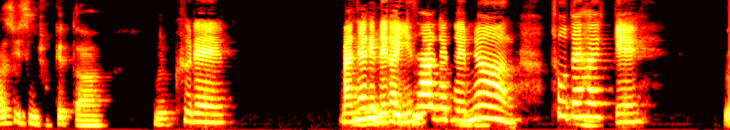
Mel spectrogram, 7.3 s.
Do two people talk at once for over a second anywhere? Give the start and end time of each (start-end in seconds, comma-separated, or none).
3.5-4.9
